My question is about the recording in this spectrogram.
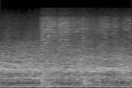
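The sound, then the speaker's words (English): A rock thrown by a boy crashes through the painted window of a soda shop with a loud, sustained shatter of breaking glass, bright crackling shards continuing for a moment after the impact, unaccompanied by speech. “Whitey throws a rock through the painted window.”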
